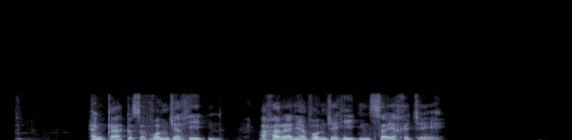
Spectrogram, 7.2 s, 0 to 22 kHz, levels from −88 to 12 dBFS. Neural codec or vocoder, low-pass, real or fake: codec, 16 kHz, 4 kbps, FreqCodec, smaller model; 7.2 kHz; fake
